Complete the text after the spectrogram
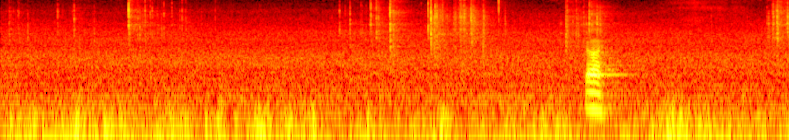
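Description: Fishing rods knock and rattle against each other as they are handled.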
